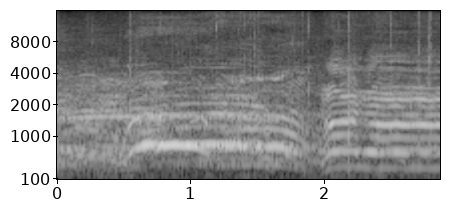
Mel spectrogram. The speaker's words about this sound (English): So I need you to scream and holler like you're a Niner fan. Come on, holler for Jesus.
